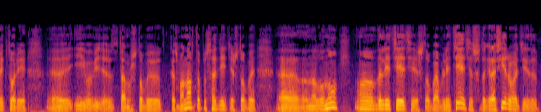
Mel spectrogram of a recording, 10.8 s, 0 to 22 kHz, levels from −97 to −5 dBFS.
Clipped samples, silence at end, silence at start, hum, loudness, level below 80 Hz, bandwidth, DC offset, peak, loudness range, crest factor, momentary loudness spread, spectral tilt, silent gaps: under 0.1%; 0 s; 0 s; none; -25 LUFS; -50 dBFS; 8.4 kHz; under 0.1%; -8 dBFS; 3 LU; 16 dB; 8 LU; -7 dB/octave; none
